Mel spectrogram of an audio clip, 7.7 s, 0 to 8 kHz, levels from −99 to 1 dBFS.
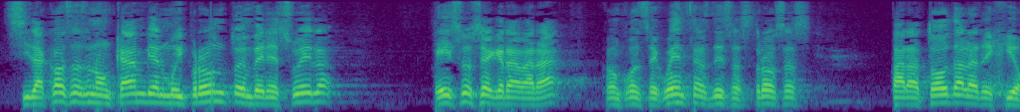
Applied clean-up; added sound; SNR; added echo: none; none; none; none.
